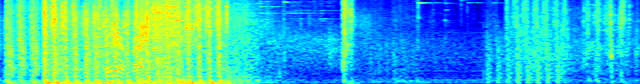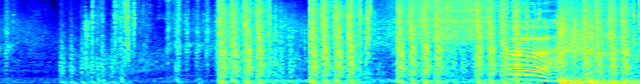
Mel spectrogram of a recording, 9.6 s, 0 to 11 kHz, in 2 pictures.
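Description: Loud, dense bursts of automatic gunfire and sharp single shots from the Call of Duty Modern Warfare 2 campaign, rattling in rapid volleys with short lulls between them.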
